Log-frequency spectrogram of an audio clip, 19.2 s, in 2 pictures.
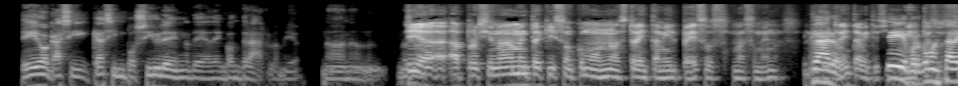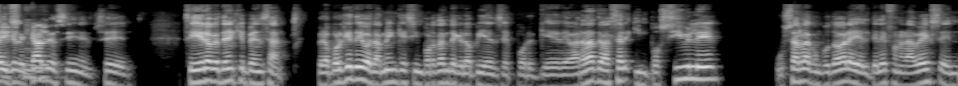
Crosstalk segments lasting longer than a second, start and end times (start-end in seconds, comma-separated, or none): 8.0-10.2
